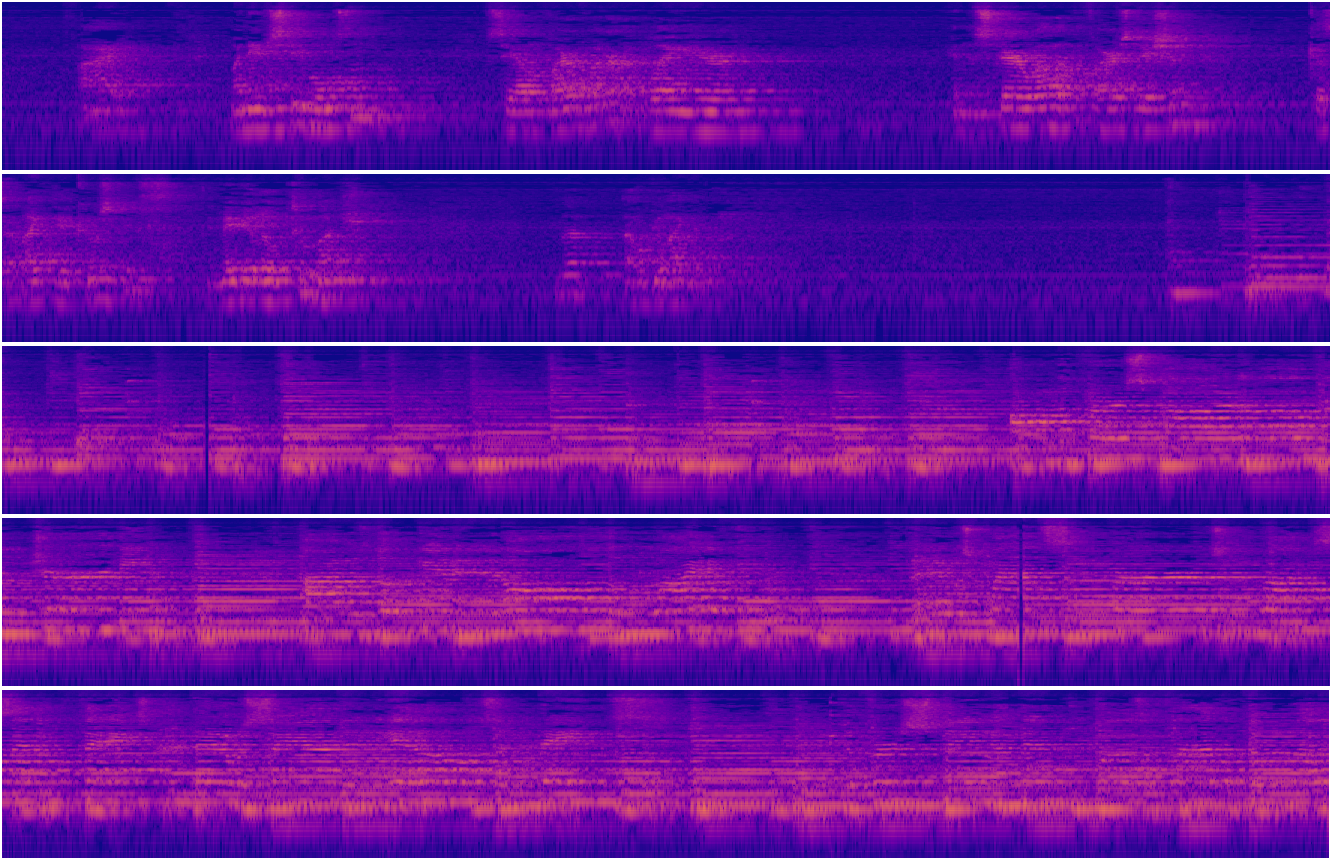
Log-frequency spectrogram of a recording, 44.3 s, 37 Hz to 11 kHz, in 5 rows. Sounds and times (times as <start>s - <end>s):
Music: 16.6s - 44.2s.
